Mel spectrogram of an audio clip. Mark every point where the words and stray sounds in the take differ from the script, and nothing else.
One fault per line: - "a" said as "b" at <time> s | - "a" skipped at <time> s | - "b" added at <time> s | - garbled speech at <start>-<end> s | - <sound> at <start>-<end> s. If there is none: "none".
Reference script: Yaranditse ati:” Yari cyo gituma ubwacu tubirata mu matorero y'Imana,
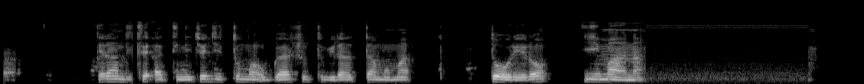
- "Yari" said as "Ni" at 1.8 s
